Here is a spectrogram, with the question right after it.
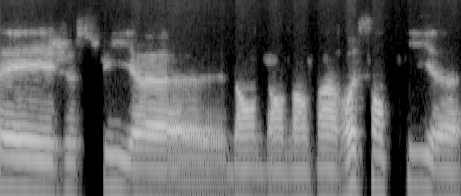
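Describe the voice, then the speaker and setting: A man talking at a very slow pace. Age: 60s. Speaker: psychotherapist. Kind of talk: interview. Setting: video call. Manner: halting.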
